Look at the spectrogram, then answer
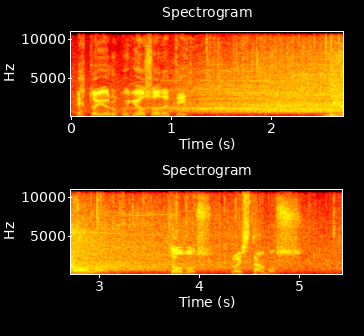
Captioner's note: applause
